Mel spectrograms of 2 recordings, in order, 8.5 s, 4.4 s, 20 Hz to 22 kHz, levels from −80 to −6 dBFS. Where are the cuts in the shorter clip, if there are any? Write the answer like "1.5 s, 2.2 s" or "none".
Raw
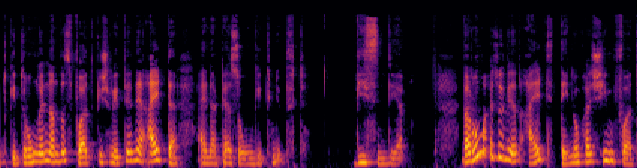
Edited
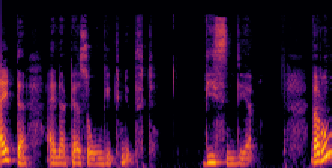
none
